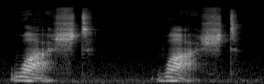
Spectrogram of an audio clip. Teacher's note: the final sound in infinitive form is sh the unvoiced sh sound since it is unvoiced it is case 1 where the ed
